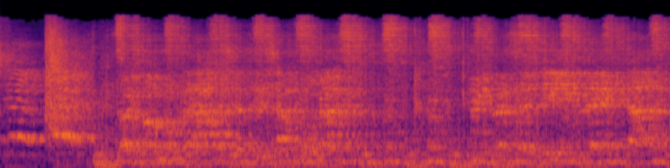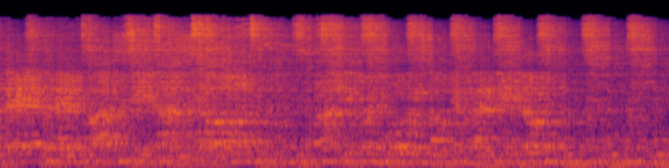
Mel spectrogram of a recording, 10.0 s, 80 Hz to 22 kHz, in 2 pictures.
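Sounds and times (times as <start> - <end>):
chorus singing in full voice: 0.1 - 9.3.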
